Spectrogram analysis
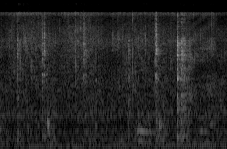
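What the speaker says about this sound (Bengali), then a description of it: "ভালো করে ভাজবো পেঁয়াজের সাথে।" Potatoes fry with onions in a pan, a soft low sizzle with scattered light spatula scrapes and taps, fairly quiet and close, with no talking.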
